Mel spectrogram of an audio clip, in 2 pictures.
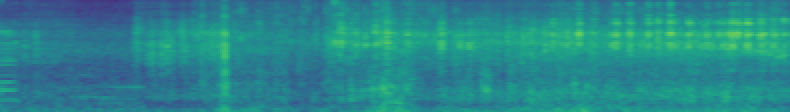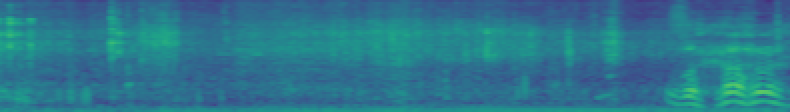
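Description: Bicycle tyres crunch over packed snow.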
